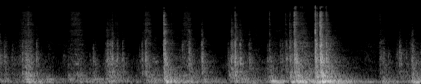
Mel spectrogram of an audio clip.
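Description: Handling noise from a nylon cord tie-down over a fiberglass stepladder in a pickup bed: a series of knocks and scrapes as the rope is pulled taut and the ladder is pressed down, loudest in a cluster about three seconds in.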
